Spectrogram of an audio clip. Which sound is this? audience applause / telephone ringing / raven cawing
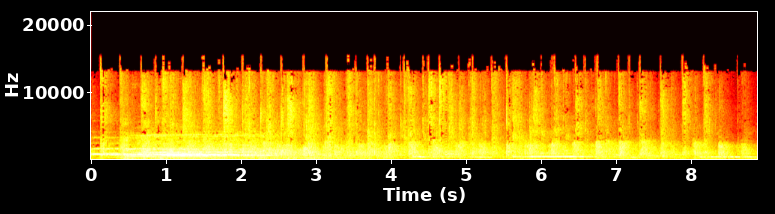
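audience applause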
